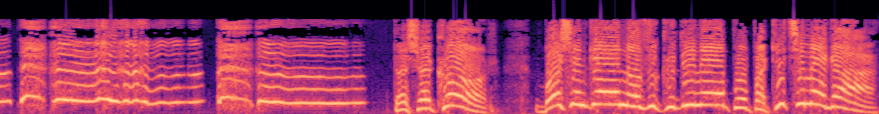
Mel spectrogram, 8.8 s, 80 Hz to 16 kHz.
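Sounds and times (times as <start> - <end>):
person crying with joy: 0.0 - 3.7
speech: 4.0 - 8.7.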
